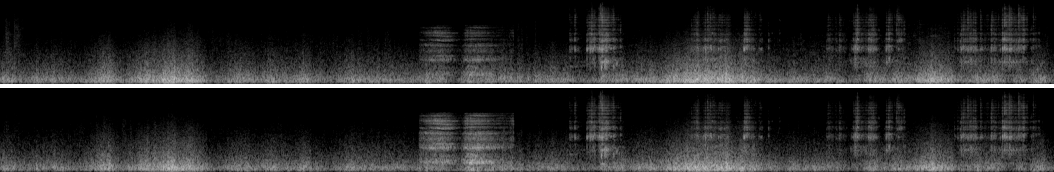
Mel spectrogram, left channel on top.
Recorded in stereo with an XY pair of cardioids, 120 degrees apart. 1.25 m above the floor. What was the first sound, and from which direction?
Breathing, 60° right.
